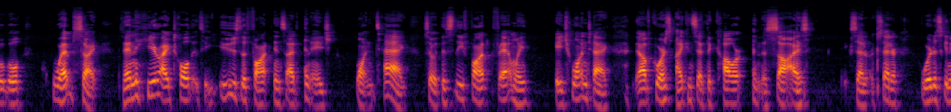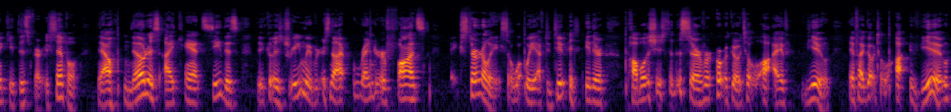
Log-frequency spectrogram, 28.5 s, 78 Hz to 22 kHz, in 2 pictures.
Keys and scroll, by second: 14.0 super+s.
